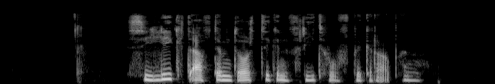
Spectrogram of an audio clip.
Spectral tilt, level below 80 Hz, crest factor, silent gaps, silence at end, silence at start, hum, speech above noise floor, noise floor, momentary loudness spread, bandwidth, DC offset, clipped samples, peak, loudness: -5 dB/octave; -64 dBFS; 22 dB; none; 0.75 s; 1.3 s; none; 54 dB; -74 dBFS; 12 LU; 11.5 kHz; under 0.1%; under 0.1%; 0 dBFS; -21 LUFS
